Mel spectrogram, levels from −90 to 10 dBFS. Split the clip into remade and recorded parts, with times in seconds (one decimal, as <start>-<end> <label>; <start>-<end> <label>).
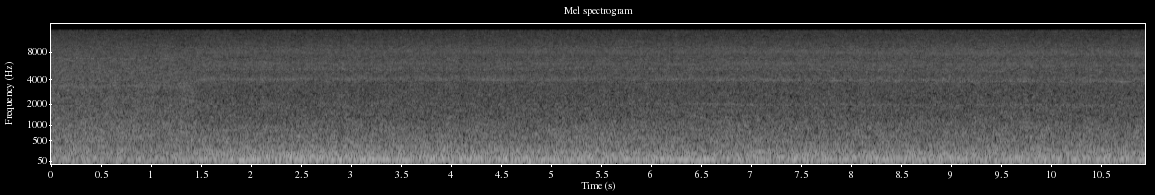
0.0-10.9 recorded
